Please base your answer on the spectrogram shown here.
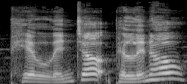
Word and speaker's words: Pilinho: Pilinho? Not Pilinto, there's no T.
